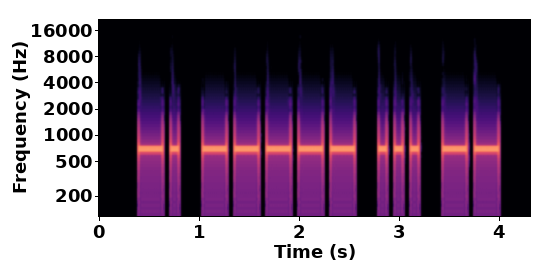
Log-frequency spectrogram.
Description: Morse code, heard as a keyed tone, about 15 wpm, 700 Hz. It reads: N0SM
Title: Easy Call Signs Repeated 3x - 15wpm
